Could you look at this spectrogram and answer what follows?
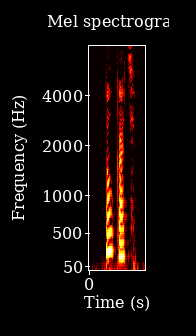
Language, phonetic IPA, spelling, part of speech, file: Russian, [tɐɫˈkatʲ], толкать, verb, Ru-толкать.ogg
- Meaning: 1. to push, to shove, to thrust 2. to incite, to instigate 3. to sell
